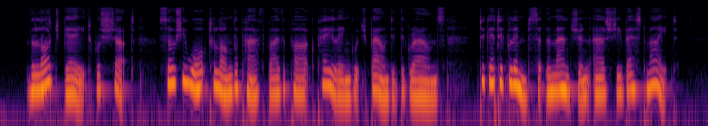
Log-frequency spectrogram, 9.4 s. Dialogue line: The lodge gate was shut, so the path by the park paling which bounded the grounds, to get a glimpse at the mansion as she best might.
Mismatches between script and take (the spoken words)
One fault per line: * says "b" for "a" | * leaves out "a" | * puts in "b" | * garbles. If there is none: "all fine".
* puts in "she walked along"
